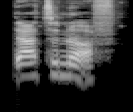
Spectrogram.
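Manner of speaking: firm, loud command. A narrator's reading. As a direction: stop them with authority. Sergeant stops quarrel.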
